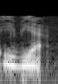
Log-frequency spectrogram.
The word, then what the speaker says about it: Ibiop: Ibiop. No, you're good. It's just pronounced, I guess, in the Hispanic way, Ibiop.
